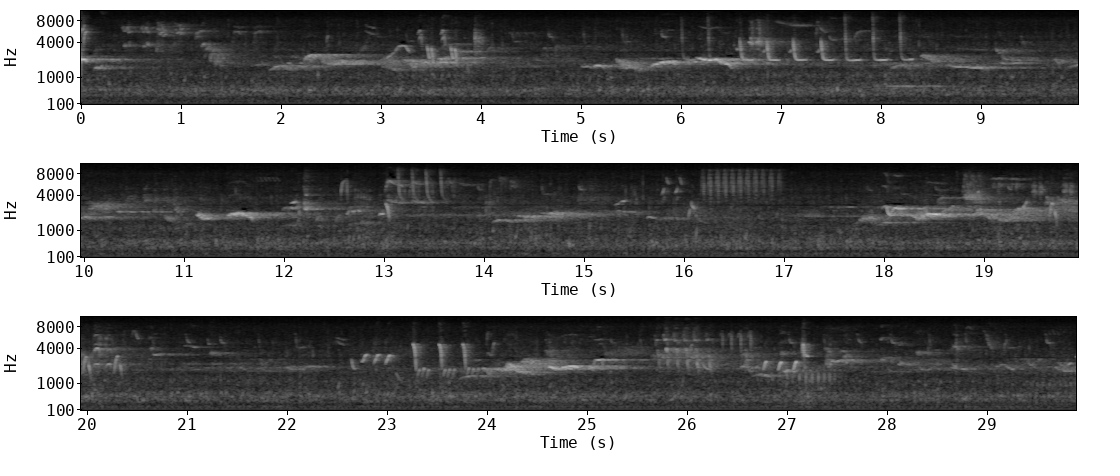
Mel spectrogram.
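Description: Songbirds chirping and singing: a busy run of short chirps, whistles and rapid trills that goes on without a break.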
